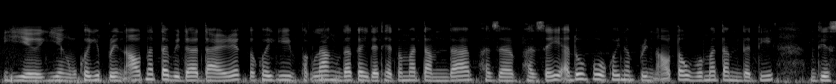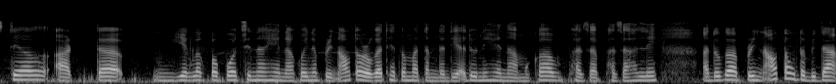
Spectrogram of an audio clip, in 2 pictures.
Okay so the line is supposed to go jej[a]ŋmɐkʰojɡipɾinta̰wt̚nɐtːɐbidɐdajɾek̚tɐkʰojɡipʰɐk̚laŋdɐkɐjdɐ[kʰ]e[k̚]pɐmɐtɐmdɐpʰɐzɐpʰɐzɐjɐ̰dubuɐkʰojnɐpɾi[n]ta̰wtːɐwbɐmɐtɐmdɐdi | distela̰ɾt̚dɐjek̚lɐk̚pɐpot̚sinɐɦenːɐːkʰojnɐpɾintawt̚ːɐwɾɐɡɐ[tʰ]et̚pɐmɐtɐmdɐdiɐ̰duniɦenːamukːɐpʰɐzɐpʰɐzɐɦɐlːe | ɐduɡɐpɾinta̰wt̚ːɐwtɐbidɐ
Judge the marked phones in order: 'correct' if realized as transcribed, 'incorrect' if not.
incorrect: e, incorrect: tʰ, incorrect: t̚, correct, correct

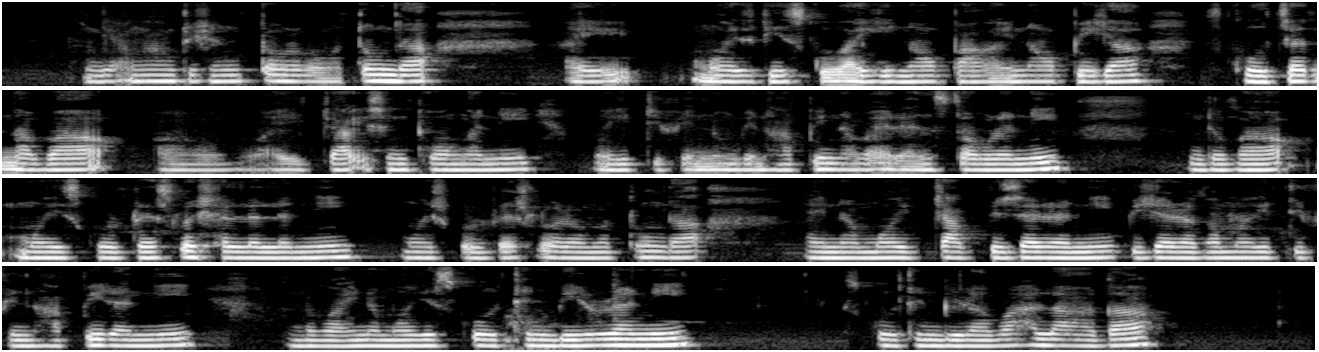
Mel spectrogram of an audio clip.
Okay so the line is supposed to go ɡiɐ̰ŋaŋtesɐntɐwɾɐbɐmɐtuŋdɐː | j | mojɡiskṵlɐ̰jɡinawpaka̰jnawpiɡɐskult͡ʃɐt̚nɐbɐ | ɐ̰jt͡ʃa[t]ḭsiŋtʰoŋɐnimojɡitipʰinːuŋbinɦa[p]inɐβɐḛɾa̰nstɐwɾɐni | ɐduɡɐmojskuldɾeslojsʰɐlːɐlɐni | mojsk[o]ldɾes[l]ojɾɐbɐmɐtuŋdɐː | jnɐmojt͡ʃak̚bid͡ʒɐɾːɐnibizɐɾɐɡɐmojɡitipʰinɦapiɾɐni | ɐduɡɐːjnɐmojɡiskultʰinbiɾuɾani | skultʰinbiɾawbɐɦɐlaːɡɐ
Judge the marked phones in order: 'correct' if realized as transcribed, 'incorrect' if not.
incorrect: k, correct, incorrect: u, correct

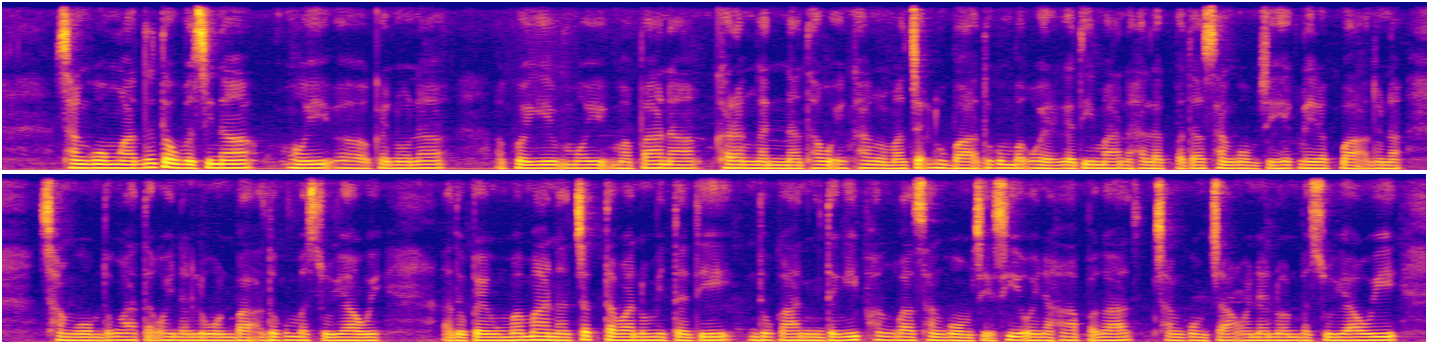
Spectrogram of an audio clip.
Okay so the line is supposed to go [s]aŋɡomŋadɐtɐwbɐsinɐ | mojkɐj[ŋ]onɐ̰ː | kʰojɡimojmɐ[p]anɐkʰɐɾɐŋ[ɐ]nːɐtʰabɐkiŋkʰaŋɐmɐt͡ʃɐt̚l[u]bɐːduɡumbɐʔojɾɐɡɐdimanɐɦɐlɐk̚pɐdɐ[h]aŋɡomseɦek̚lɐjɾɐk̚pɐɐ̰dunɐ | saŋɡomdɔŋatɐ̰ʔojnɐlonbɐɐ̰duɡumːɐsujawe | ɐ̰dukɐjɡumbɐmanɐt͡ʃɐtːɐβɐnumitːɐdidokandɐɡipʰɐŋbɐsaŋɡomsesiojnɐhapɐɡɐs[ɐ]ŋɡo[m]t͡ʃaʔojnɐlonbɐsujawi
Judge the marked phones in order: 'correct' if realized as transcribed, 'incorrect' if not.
correct, incorrect: n, correct, correct, correct, incorrect: s, incorrect: a, correct

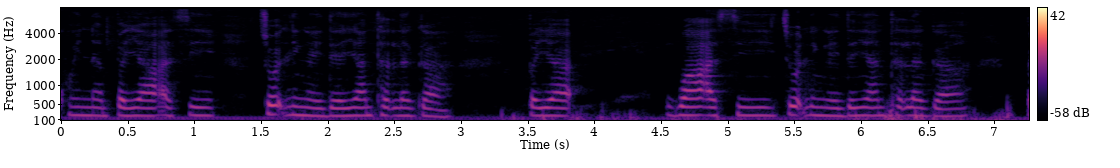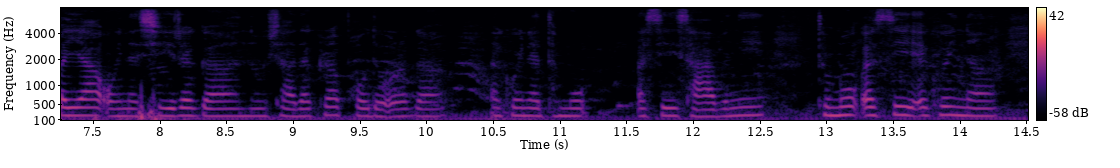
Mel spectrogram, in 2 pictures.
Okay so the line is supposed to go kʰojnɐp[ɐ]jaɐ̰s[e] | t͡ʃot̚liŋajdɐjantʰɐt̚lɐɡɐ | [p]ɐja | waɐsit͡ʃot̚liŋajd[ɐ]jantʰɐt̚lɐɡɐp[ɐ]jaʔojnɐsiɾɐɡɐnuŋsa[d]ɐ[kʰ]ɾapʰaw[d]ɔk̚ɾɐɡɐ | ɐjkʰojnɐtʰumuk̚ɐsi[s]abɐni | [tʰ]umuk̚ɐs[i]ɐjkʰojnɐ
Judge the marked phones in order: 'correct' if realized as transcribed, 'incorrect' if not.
correct, incorrect: i, correct, correct, correct, correct, correct, correct, correct, correct, correct

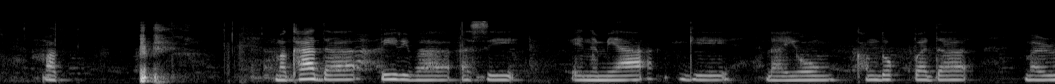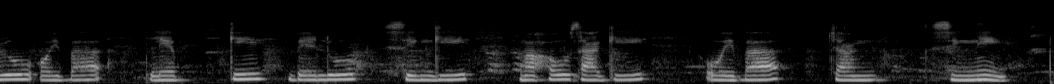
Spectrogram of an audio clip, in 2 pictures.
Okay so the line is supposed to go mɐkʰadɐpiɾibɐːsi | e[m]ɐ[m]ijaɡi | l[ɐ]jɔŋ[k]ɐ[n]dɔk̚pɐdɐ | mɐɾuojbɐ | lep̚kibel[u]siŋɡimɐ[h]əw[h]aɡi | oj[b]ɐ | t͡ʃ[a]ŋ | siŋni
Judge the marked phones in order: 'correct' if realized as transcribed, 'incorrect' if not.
incorrect: n, correct, incorrect: a, incorrect: kʰ, incorrect: ŋ, correct, correct, incorrect: s, correct, correct

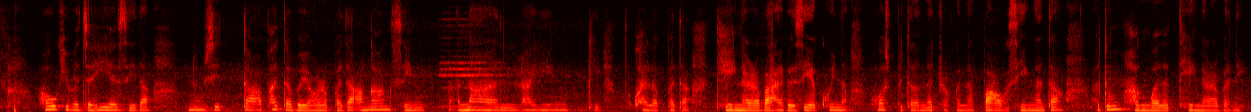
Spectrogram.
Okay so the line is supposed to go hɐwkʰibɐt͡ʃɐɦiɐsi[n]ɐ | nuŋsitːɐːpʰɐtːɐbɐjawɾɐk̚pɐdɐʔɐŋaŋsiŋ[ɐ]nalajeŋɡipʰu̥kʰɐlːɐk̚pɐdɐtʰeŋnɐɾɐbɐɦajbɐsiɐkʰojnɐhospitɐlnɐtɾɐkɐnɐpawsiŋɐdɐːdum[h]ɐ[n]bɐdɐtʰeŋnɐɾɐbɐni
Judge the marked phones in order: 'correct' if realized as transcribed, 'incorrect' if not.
incorrect: d, correct, correct, incorrect: ŋ

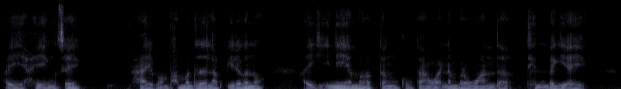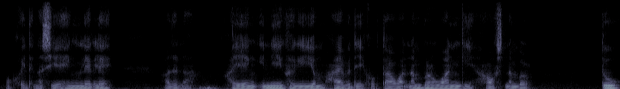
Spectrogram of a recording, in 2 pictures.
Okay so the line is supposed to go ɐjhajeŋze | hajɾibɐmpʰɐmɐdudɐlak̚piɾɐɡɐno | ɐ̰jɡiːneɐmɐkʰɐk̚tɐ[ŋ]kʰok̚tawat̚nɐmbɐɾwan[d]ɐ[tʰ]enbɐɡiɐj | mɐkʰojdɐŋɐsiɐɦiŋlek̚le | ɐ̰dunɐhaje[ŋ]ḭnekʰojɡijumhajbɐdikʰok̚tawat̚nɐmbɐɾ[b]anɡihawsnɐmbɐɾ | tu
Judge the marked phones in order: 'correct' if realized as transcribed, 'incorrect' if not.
correct, correct, correct, correct, incorrect: w

